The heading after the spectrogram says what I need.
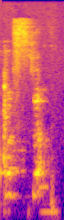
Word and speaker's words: Worcester: One in Worcester. Is that how Yes, you pronounce it? Worcester.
